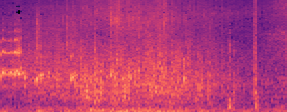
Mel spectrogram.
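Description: A car engine roars and its tires skid and squeal as it screeches to a halt, a sharp burst of noise near the end.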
